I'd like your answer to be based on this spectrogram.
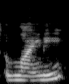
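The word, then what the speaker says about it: Laine: And so I'm Brazilian, so my name is spelled differently than what it sounds, even though it's pronounced Liney, like the Liney Kugel beer from Wisconsin.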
